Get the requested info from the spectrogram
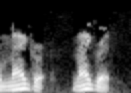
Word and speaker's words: Magritte: That was The Secret Margaret, spelled M-A-G... Oh, no, Magritte. Magritte? M-A-G-R-I-T-T-E. Pronounce it yourself. – Magritte. Maybe? – The Secret Magritte. Okay, by Larry Ox. O-C-H-S.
